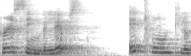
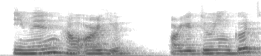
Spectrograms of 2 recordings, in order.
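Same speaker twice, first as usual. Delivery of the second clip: muffled mumble through a locked, still jaw. Imitating how a relative talked as a child: muffled, jaws barely moving. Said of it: "I haven't moved my jaws, so the letters are imprisoned inside the mouth".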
